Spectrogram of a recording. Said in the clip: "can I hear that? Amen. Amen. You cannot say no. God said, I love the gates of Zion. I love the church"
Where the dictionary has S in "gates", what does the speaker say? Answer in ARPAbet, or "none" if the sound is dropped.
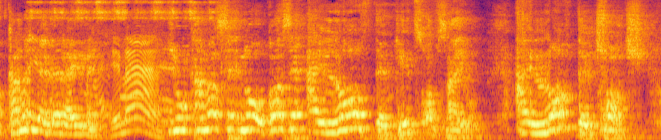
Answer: S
